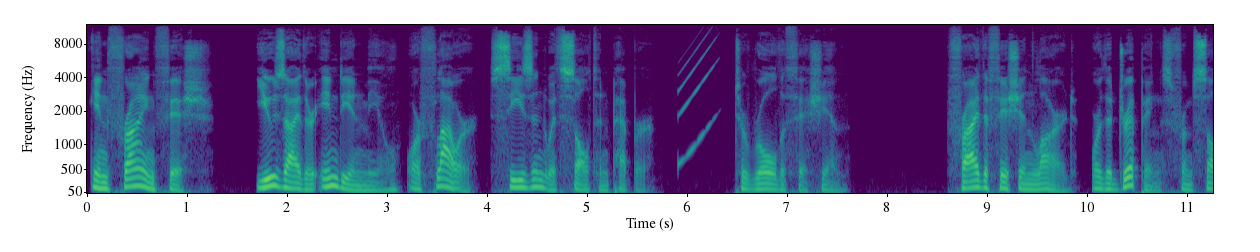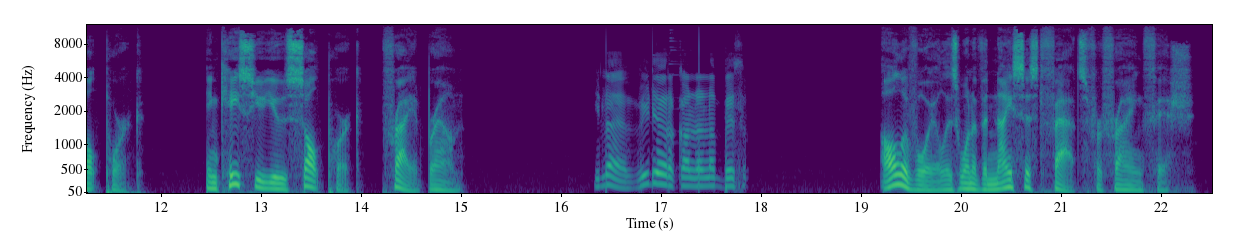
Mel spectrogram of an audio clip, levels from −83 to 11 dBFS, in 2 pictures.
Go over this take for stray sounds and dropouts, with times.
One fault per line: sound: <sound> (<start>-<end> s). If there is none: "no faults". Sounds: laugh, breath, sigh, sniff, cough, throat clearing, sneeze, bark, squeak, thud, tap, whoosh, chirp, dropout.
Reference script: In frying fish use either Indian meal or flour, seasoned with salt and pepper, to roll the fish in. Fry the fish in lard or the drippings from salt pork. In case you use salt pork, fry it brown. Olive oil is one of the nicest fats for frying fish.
sound: chirp (5.9-6.4 s)
sound: sniff (16.3-17.9 s)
